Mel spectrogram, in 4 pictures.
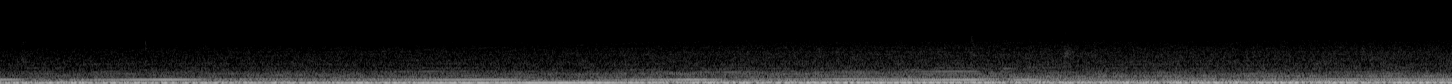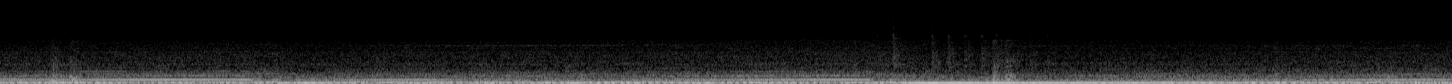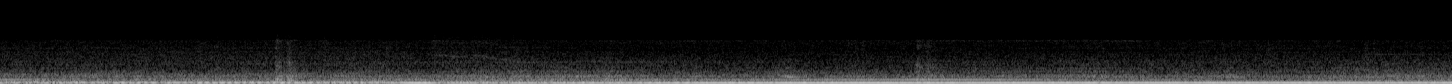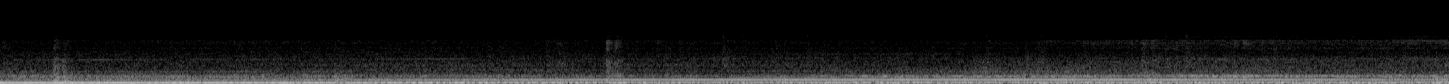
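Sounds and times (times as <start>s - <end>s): humming tone: 0.0s - 2.3s
train rumbling on track: 0.0s - 58.0s.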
